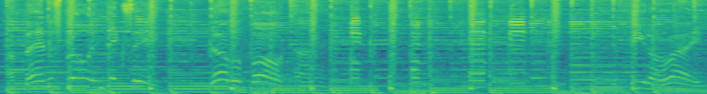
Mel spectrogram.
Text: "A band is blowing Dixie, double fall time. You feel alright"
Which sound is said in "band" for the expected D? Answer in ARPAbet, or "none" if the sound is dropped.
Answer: none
